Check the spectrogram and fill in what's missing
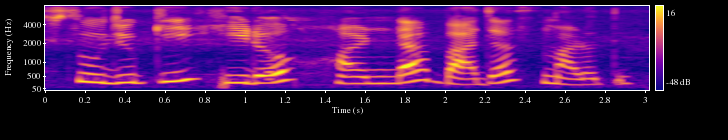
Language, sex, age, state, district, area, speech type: Bengali, female, 18-30, West Bengal, Uttar Dinajpur, urban, spontaneous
